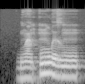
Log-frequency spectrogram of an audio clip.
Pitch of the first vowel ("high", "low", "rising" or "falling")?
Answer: low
